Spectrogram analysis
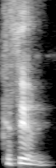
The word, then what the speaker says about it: Cthulhu: Okay, Daryl says Cthulhu is pronounced Cthulhu.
